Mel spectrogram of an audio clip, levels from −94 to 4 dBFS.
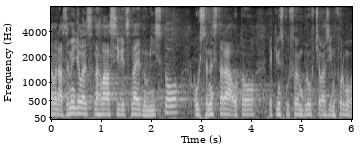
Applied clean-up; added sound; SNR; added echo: none; none; none; none.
